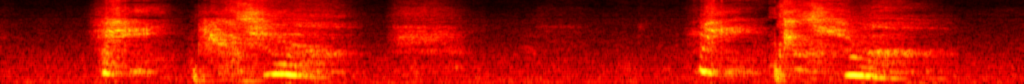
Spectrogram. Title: Slo-Mo Sneezing Comp - FIND IN VIDEOS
